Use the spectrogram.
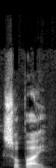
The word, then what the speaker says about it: Sopaj: so people were confused it's soai in Albania the J uh in the end it's like I soai so the J belongs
